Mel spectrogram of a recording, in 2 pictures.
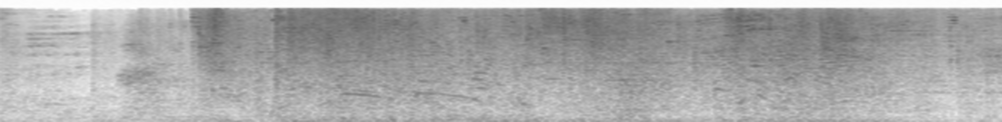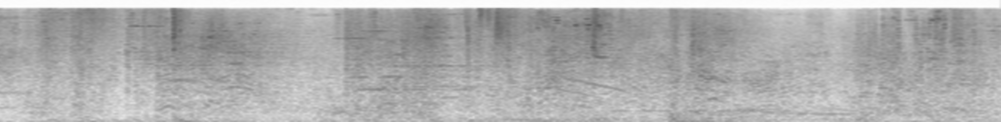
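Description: Game spell effects burst and clash rapidly during a fight.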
